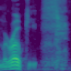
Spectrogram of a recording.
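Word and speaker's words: Muroki: And I know Dean's going to put some stuff up in a minute here, but it's spelled M-U-R-O-K-I, Maroki.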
